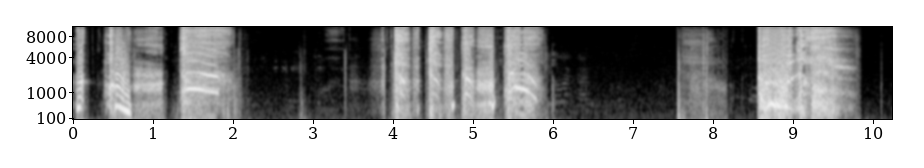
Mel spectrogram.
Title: Yey its Bronchits and sneezing part 3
